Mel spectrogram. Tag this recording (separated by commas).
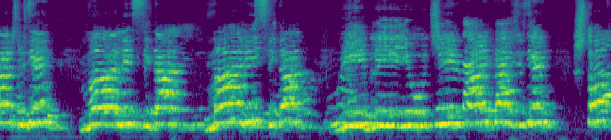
Choir, Child singing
